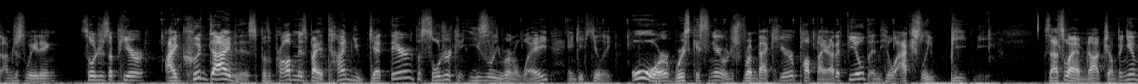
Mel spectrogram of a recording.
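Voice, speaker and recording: A man coaching over gameplay footage, explaining his moves in a quick, lively way and sounding a little hoarse. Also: on the high side. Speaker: game coach. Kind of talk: gameplay commentary.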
